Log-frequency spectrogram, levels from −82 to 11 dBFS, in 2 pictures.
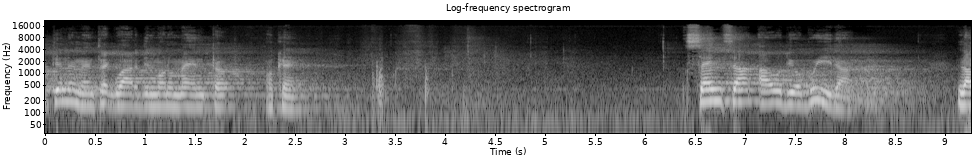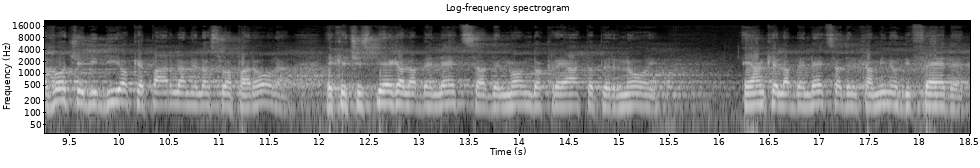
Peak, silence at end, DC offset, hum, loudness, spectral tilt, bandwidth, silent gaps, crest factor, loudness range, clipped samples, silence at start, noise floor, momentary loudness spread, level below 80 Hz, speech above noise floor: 0 dBFS; 0 s; under 0.1%; none; -14 LUFS; -6 dB/octave; 17.5 kHz; none; 14 dB; 12 LU; under 0.1%; 0 s; -40 dBFS; 19 LU; -46 dBFS; 27 dB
